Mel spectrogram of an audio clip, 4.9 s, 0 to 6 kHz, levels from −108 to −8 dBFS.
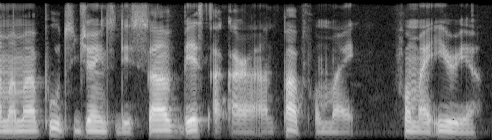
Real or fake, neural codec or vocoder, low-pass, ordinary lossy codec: real; none; 5.4 kHz; none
